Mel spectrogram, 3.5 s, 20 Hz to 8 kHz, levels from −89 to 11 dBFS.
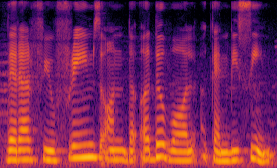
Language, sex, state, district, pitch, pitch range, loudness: English, female, Gujarat, Valsad, 175 Hz, 165-205 Hz, -13 LUFS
